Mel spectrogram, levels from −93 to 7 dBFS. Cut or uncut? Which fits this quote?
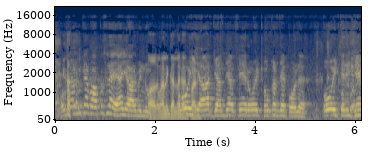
uncut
